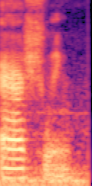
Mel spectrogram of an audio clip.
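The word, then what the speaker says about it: aisling: this is called an ashling traveling in a dream is it's spelled a-i-s-l-i-n-g but it's pronounced ashling so he sends people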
